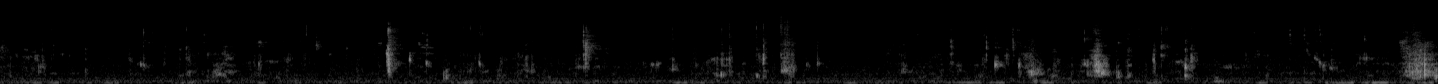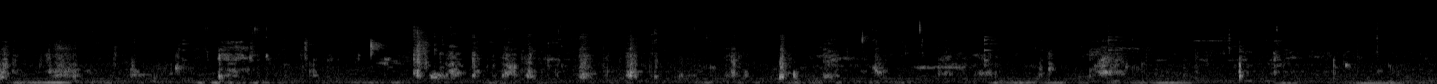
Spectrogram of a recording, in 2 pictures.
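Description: Close-up chewing of rice and fish curry: irregular wet mouth smacks and clicks as the food is chewed, open-mouthed.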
